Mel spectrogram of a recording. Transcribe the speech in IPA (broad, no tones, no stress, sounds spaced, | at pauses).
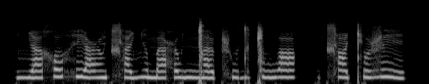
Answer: ʎ a χ o h e ʕ ũ t͡ɕʰ a ʎ ə m a ħ u ŋ͡ǀ a ʈ͡ʂʰ u d u ǀ u w ɑ | t͡ɕʰ ɑ cʰ o ʐ e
